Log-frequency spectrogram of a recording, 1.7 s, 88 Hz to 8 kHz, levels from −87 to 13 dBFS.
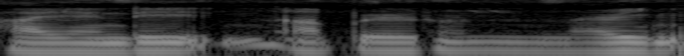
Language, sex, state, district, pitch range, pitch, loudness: Telugu, male, Andhra Pradesh, Guntur, 130-135 Hz, 135 Hz, -41 LUFS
